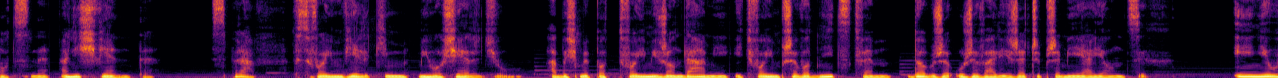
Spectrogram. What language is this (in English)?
Polish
